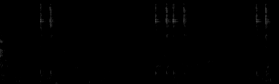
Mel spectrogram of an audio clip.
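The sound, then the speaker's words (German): Crisp computer mouse clicks arrive in three short bursts: a quick double click, then a rapid run of four, then another double, with quiet room tone between. “Warte, ich klicke drauf.”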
